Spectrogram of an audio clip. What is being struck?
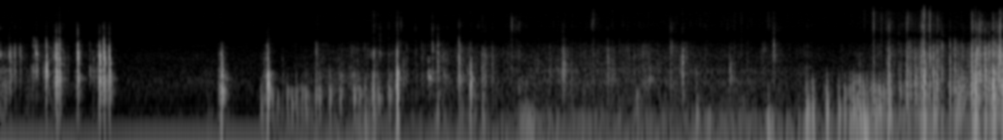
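Foam bead slime pressed with a wooden stick.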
